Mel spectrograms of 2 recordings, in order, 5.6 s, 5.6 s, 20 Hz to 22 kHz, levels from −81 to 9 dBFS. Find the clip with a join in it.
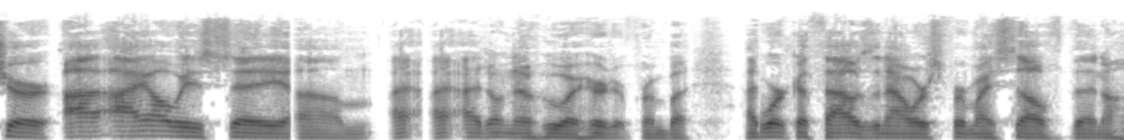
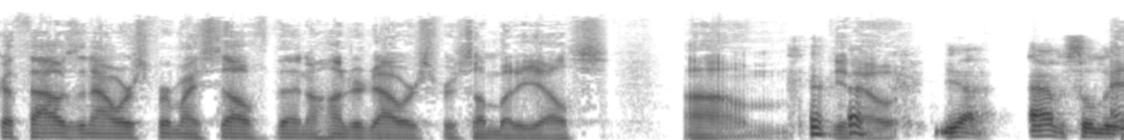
first; 3 cuts; at 1.4 s, 2.1 s, 3.8 s

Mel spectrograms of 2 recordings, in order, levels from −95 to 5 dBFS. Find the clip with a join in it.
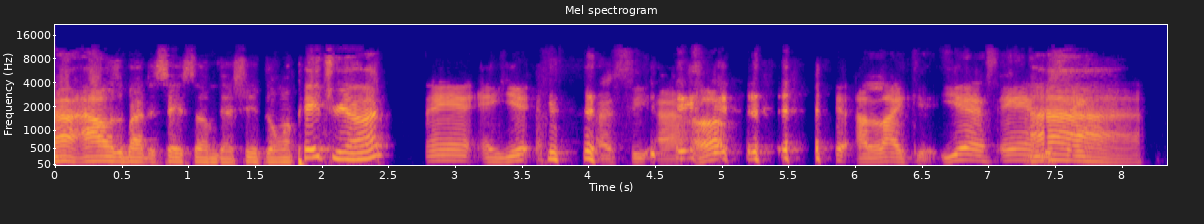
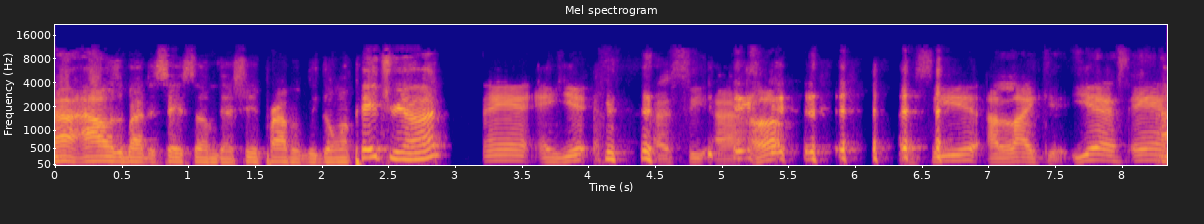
first; 2 cuts; at 1.6 s, 5.9 s

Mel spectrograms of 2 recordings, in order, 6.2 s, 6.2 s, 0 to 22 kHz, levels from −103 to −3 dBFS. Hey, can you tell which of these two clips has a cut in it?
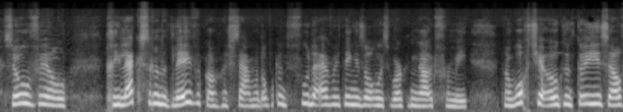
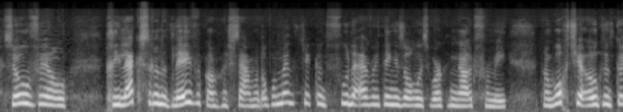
first; 1 cut; at 2.7 s

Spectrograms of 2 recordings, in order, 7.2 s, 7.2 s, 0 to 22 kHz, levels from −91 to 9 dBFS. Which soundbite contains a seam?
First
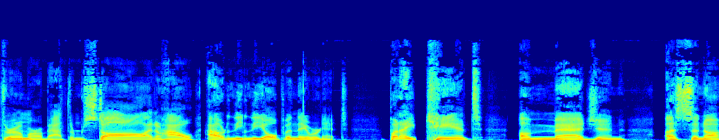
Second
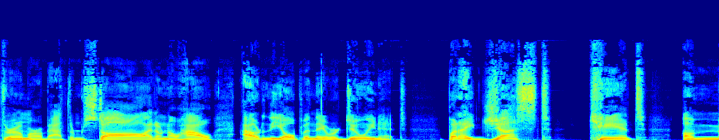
first; 5 cuts; at 1.6 s, 2.0 s, 2.4 s, 3.2 s, 4.1 s

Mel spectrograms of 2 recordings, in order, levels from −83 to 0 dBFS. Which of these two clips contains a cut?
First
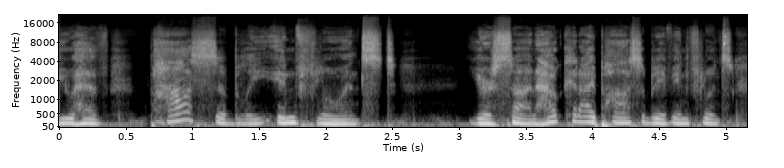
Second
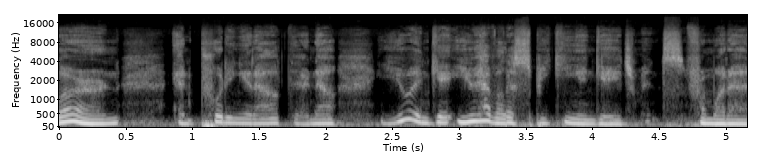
second; 1 cut; at 3.4 s

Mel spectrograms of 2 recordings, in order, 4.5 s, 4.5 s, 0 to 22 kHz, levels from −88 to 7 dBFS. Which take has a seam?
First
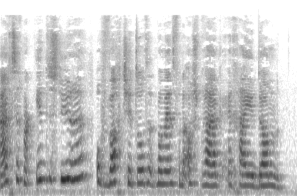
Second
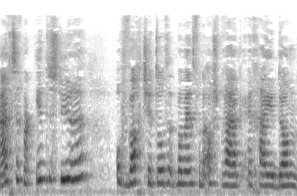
first; 1 cut; at 1.4 s

